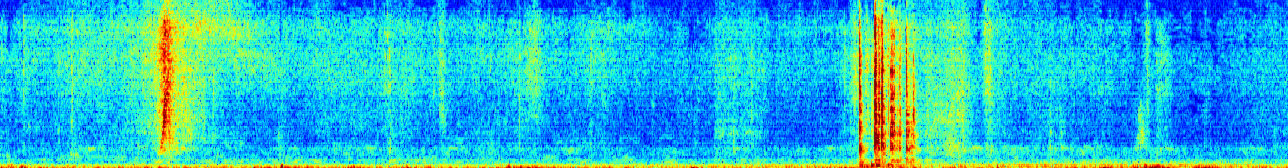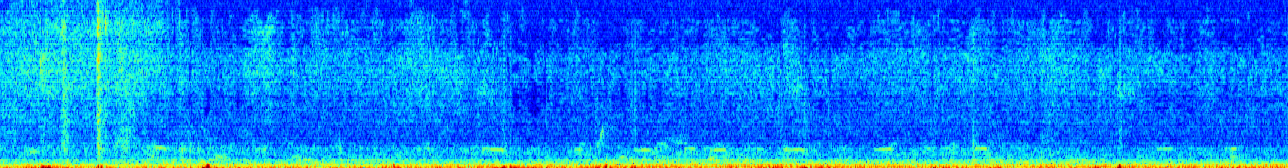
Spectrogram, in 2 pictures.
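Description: A fishing rod cast: a quick swish of the rod about six seconds in, with a fainter swish about a second in. Underneath, a steady low wind rumble on the microphone and a faint steady hum.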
